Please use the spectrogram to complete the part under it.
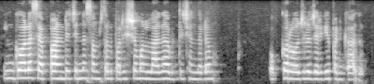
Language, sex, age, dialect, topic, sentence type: Telugu, female, 60-100, Southern, banking, statement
